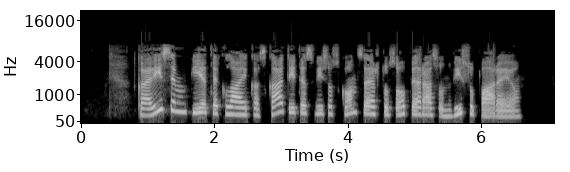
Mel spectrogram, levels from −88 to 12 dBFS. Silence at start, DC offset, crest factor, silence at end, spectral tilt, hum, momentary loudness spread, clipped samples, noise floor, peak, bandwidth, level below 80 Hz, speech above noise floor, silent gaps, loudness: 0.5 s; under 0.1%; 18 dB; 0.5 s; -3.5 dB/octave; none; 7 LU; under 0.1%; -46 dBFS; 0 dBFS; 7.6 kHz; -60 dBFS; 30 dB; none; -16 LUFS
